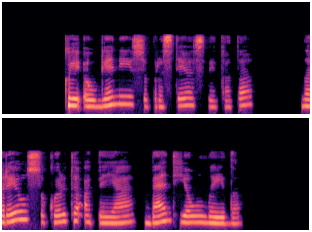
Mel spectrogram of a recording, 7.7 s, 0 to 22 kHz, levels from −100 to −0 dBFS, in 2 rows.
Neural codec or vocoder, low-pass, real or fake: none; 7.2 kHz; real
